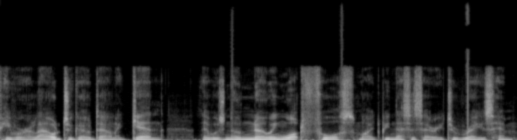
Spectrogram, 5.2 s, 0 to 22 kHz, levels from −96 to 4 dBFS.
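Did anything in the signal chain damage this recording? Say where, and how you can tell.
Yes: bit error spikes at 2.32, 3.41 and 4.67 s, sharp broadband ticks up to about -14 dBFS, each a flipped bit in storage or a digital link.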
